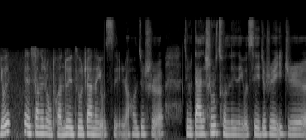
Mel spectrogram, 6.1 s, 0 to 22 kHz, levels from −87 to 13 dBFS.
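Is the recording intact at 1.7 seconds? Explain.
No. From 0.0 to 2.09 s the input switched to a poorer device, likely a lower-grade microphone or headset path. At 1.7 s the speech is dull and boxy, with nothing above 5.1 kHz and faint added background noise. At 2.09 s a 20 ms gap leads to a fuller, roughly 5 dB different level.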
